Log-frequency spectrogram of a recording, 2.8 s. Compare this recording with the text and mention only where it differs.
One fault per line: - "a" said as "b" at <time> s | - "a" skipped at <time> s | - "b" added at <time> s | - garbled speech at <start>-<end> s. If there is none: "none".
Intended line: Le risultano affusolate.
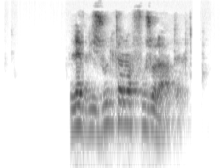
none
